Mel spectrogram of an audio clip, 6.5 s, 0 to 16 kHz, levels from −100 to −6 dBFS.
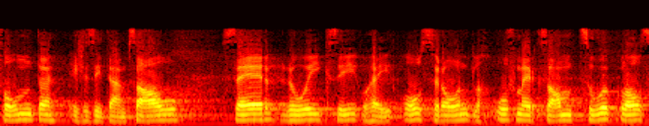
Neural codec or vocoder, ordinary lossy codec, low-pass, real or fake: none; none; 7.2 kHz; real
